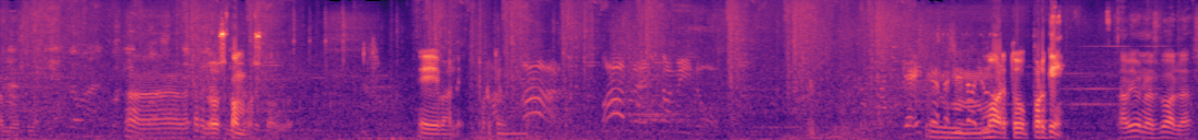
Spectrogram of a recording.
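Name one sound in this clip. Energy blasts crackle and boom in a fast fight.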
